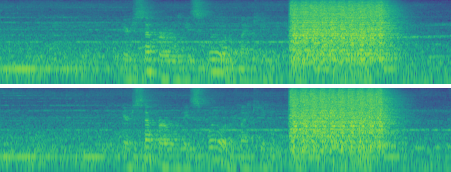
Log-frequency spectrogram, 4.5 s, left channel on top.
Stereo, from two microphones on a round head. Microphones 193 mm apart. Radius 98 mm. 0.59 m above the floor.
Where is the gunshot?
25° right (ahead or behind), 0.9 m.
